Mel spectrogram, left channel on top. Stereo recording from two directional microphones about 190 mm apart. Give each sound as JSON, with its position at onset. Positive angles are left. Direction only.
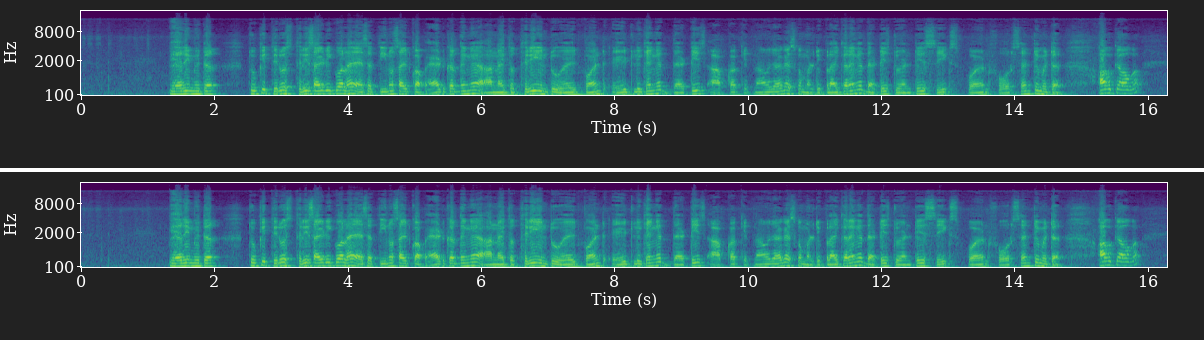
{"t": 1.3, "sound": "a man's voice", "side_deg": -35}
